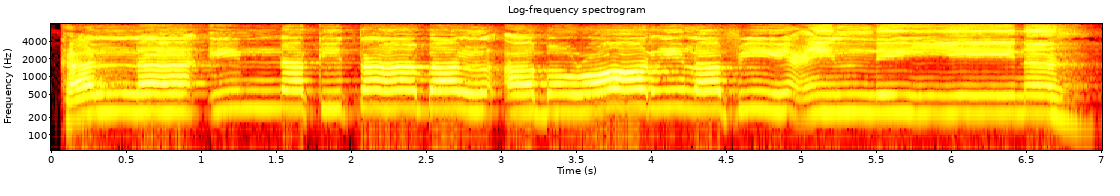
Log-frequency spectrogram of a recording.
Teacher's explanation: Maka ini qiraah Ya'qub dalam keadaan dibaca 2 harokat. Namun ada ha as-saktah. Illiyin, dia di sini mad arid li sukun.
